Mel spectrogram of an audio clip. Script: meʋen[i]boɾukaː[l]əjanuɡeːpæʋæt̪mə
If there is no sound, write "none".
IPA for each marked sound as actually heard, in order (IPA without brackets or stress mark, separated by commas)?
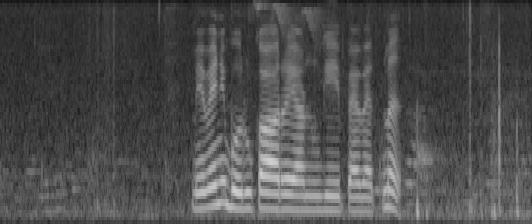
i, ɾ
